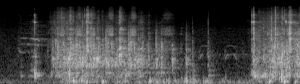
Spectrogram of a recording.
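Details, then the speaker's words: Old snowblower small engine with no electric start, fuelled after confirming spark: pull-start catches in two bursts, sputtering and firing unevenly before picking up and running; owner calls it a good running engine. "but that's a good site that's a good running engine you can hear okay"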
